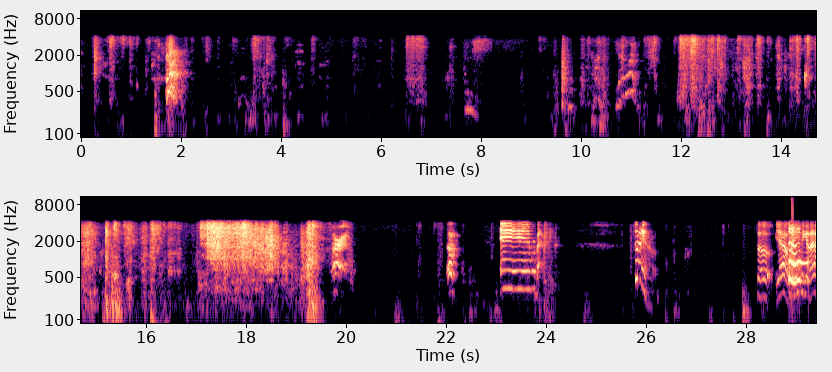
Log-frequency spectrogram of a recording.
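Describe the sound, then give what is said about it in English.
Dogs bark and whine in scattered bursts, with a door opening and rattling to let the dogs out, amid shuffling movement noises and a muffled voice in between. “All right, hang on. I got to let them out.”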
